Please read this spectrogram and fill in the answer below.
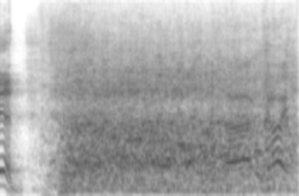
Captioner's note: laughter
